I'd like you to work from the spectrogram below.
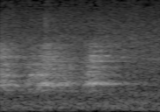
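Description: Dogs barking indoors, two muffled barks in quick succession at moderate distance, with no speech over them.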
